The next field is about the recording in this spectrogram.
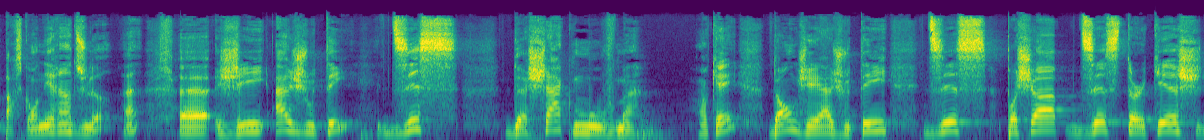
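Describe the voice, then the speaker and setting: Québécois coach guy doing a live workout stream, upbeat, calls out viewers by name, takes his time. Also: fairly high pitch. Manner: energetic, greets viewers by name. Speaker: fitness coach.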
